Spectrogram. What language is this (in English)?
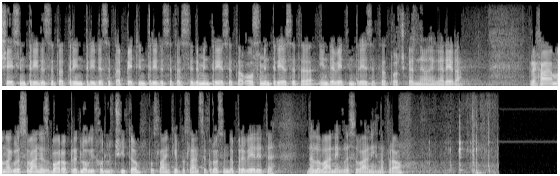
Slovenian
